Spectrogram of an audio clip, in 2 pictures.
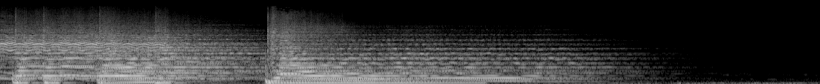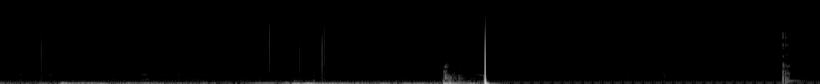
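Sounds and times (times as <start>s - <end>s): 
tango music: 0.0s - 6.6s.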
